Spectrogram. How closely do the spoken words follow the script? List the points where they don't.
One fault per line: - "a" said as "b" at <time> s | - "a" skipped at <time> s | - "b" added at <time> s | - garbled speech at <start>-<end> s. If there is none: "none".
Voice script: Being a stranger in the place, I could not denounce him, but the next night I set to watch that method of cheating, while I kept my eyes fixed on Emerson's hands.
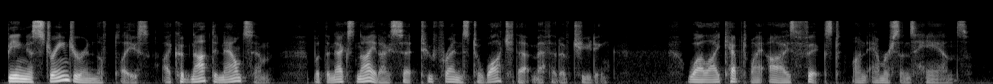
- "two friends" added at 4.2 s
